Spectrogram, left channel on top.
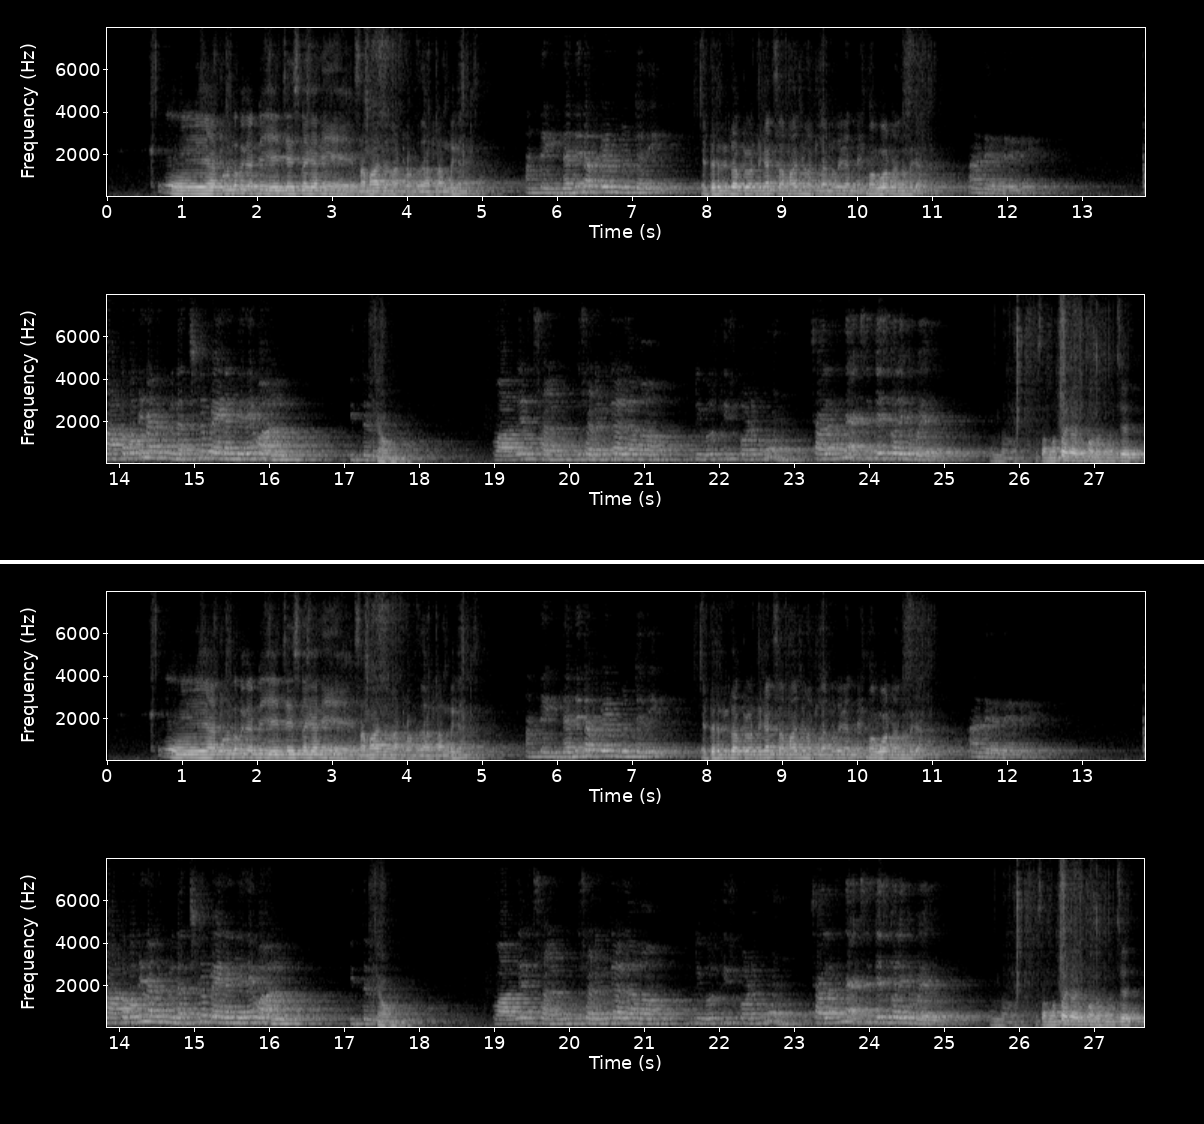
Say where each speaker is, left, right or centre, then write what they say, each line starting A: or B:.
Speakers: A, on the left; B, on the left.
A: మ్ అట్లాండదు కండి ఏది చేసినా గాని సమాజం అట్లాండదు అట్లా అనరుగా
B: అంతే ఇద్దరిది తప్పే ఉండుంటాది
A: ఇద్దరిది తప్పే ఉంది కానీ సమాజం అట్లా అనదకదండీ మొగోని అనదుగా
B: అదే అదే అదే కాకపోతే నా కసలు నచ్చిన పెయిర్ అంటేనే వాళ్ళు ఇద్దరు
A: అవును
B: వాళ్ళే అది సలన్ సడన్ గా అలా డివోర్స్ తీసుకోవడము చాలా మంది అక్సెప్ట్ చేసుకోలేకపోయారు
A: హలో సమంత గారు మొదటి నుంచి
